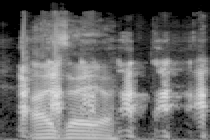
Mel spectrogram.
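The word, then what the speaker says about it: Isiah: I like Isaac Pacheco. I've always been an Isaac Pacheco say his name guy. Right then. Did I say Isaac? You did, didn't I? Isaiah. Thank you.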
